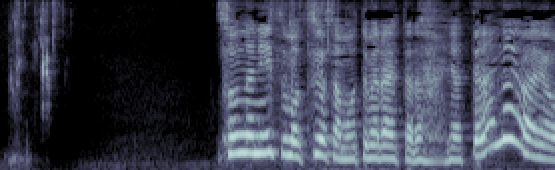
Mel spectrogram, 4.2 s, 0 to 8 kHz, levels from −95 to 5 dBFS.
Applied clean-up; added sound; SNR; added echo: neural mask model Resemble Enhance denoiser.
